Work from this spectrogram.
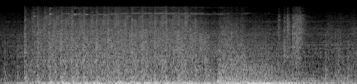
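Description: Sustained gunfire in a shootout in the video game Binary Domain, a continuous dense fusillade of rapid shots and booms, loud and close throughout.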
